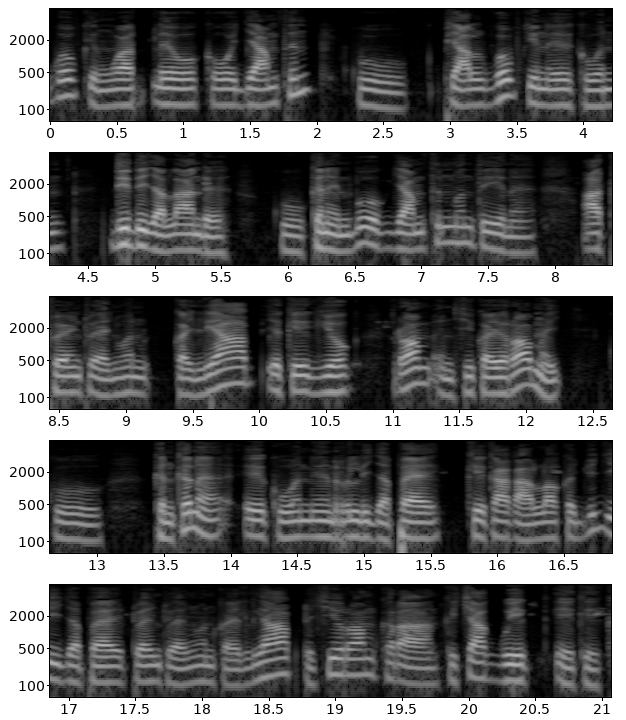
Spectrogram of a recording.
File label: dinka, podcast; SBS Dinka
